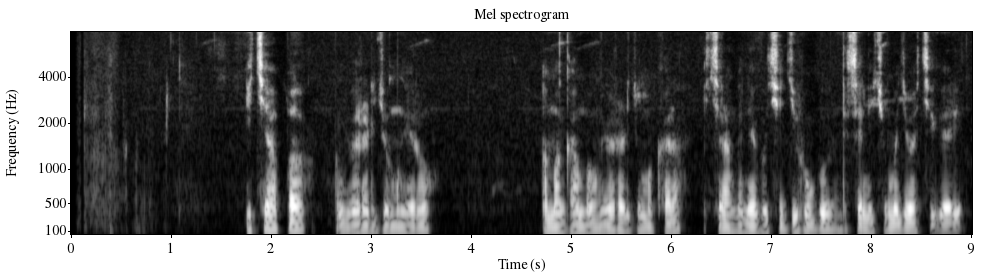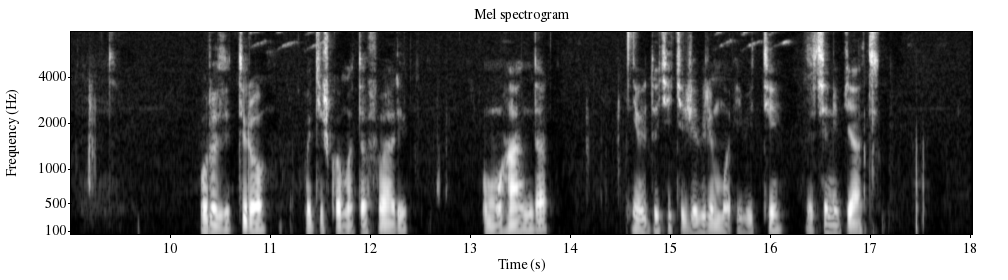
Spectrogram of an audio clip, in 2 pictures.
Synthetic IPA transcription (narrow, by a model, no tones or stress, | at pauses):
icaːpa | mŋwiːβaɾaɾɟuːmŋe̞ːɾo | amaɡaːmbomwiːβaɾaɾɟuːmukʰaɾa | iciɾaːŋɡaneːɡociɟiɦuɡunde̞t͡se̞nicumuɟiwaciɡaɾi | uɾuzitiɾo̞waciʃkwamatafaːɾi | umuɦaːnda | niβiduciciʒe̞βiɾimo̞ʔiβitinde̞t͡se̞nibjaːt͡so̥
